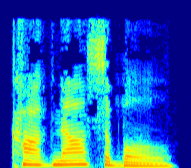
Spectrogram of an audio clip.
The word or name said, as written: cognoscibility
